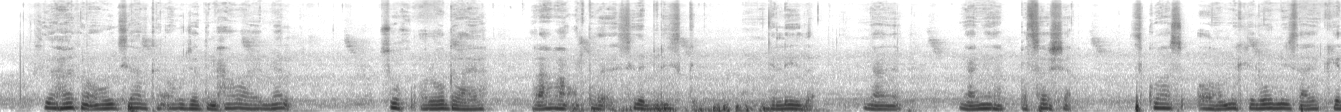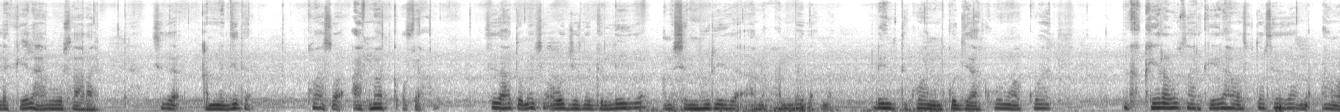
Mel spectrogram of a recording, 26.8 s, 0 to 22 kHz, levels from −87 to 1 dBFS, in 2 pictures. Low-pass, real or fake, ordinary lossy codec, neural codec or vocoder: none; fake; none; vocoder, 44.1 kHz, 128 mel bands every 512 samples, BigVGAN v2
